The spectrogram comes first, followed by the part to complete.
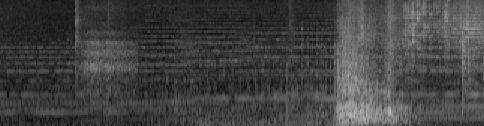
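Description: Soft orchestral score, then near the end a sudden loud creature roar: a designed roar for a large furry beast as it lunges.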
